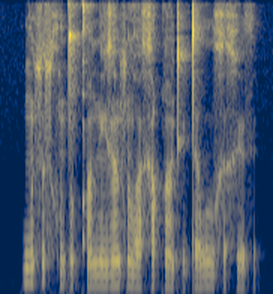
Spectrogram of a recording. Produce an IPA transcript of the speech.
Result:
ɡũsusxũt̪ũ qʼũn̪ẽ ɣãsʷə̃ʁʷa xə qʷẽkʼʏ tə wuxə xʏθ

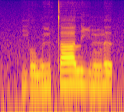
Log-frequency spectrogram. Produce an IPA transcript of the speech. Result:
jo˨ wĩ˨taː˧liː˨ ɾũ˨˦ɾə˨˦

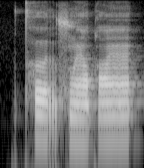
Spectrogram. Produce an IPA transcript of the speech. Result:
t̪ʰər sʷæ̃qæ̃

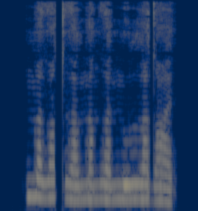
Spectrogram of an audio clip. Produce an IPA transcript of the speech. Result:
mɪ˥˨ðˤɑ˥˨tˤ ðɒ˧˥lnʌ˧˥nðˤɪ˧˥lnu˧˥ lːi˥˨dˤɛ˥˨

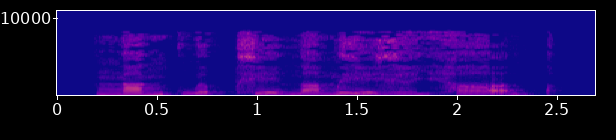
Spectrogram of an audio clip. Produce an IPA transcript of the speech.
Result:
ŋa˨˦ŋkwə˨˩p̚xe˧˩ na˨˦mɣe˧˩ɣɛ̤˨˩j ha̰ː˧˨nʔ

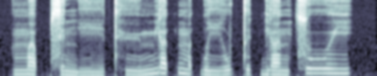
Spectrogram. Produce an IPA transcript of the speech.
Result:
mɐ˨p̚sɪ˨˩ŋ iː˨˩t̪ʰyː˨˥mjɐ˥t̚ mɐ˧t̚wiː˨˥wt̪ɪ˧k̚jɐ˧n t͡suː˥j

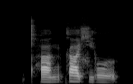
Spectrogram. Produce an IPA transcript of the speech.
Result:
t̪ʰa˧˥nkä˥˧ ɕjo˥˩ʊ̯

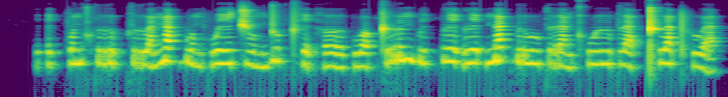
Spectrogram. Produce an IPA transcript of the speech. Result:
ʔe˨˩k̚fo˧nkʰru˨˩ʔkru˩˦a̯ ŋa˥˩ʔbo˨˩mkweː˧t͡ɕuː˩˦ŋ du˥˩ʔtʰe˨˩ʔhɤː˨˩ kwɔ˨˩ʔtrɯ˥˩ŋbe˦˥k̚ ple˥˩ʔle˥˩ʔ na˥˩k̚ruː˧pra˨˩ŋkʰwɯː˧ pla˨˩t̚kʰɯ˧a̯ pʰu˨˩a̯

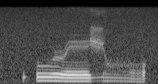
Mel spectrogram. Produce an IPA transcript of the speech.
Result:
ʔuɹe ʒɔ̤

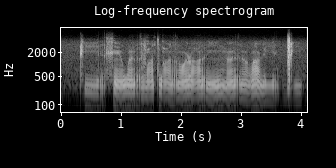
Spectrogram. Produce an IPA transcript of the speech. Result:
ʈʰiː˨˩r xẽ˧˩˧wə̃˨˦r vɑ̃˨˦twɑ̃˨˩ rɔ̃˨˦ɭɑ̃˨˦rĩː˨˦mœ̃˨˦ rə̃˨˩lˠɑ̃˥˩ɳiː˨˩r ɡ͡ǀi˨˩

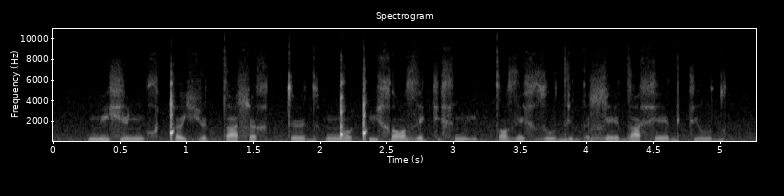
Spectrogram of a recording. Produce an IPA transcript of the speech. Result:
nixʲœɲo̰xǃə çøtːaɬœxtːød | ŋ͡ǃoǃixɾɔ zekʲə̰xnḭ tːɔzexzu didɾə̰ɮe daxed kʲud

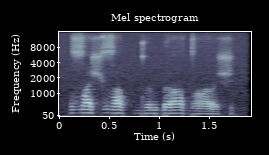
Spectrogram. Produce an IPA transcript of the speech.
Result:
zˤʌ˦ʃzˤi˦˨p d̪o˦ɳɗʌː˦ dˤʌː˨ʃ

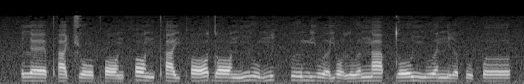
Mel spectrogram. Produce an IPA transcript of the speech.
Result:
lɛː˩ pʰa˩˧t͡ɕoː˩pʰɔː˩n hɔː˧˩npʰa˩jpʰɔː˩˧dɔː˩n ɲu˥˨ mi˧˥k̚pɯː˧mju˧˩ə̯jo˧˩ lu˩˧ə̯ŋaː˧p̚ doː˧˥ɲu˧ə̯ ni˧˩ə̯pu˧˩pɤː˧

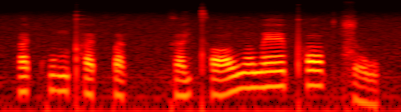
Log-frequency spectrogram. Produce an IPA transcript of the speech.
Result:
ɐ˧t̚kʷɐ˧ŋpʰɐ˨˥t̚pɐ˨k̚ | kɐ˨˥jt̪ʰɔː˨˥wo˥w ɛː˥pʰɔː˥k̚ t͡so˨˩w

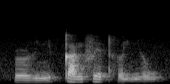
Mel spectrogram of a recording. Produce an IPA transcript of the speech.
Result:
ɹɨ˨˩ ɲə˦˥k̚t̪a˧˥ŋ fe˧t̪ʰə˨˩˨j ɲə˨˩w

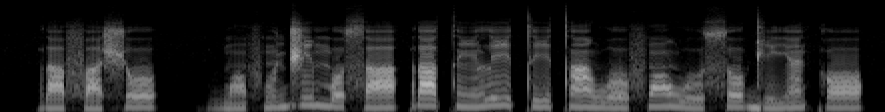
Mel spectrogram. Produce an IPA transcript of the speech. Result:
ɾa˨fa˨ ʃo˧ | ɡ͡bɔ̃˨fũ˨˦ d͡ʒi˦mo˧sa˧ | ɾa˦tĩ˧li˦ ti˧tã˧ wo˨fɔ̃˧wu˨ so˧ɡi˨ jɛ̃˧kɔ˧

